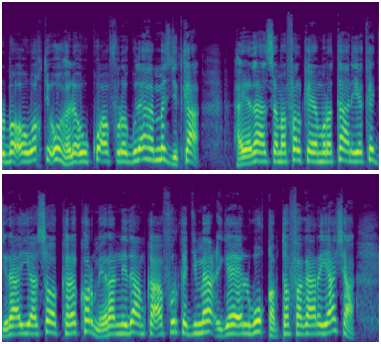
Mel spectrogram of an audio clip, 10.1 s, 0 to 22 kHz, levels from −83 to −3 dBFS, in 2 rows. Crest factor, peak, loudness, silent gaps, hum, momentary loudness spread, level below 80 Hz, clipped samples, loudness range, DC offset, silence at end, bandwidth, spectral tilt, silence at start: 14 dB; 0 dBFS; -15 LUFS; none; none; 4 LU; -68 dBFS; under 0.1%; 1 LU; under 0.1%; 0.35 s; 13 kHz; -4.5 dB/octave; 0 s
